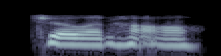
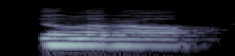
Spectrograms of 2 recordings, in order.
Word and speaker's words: Gyllenhaal: Gyllenhaal. – Gyllenhaal.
